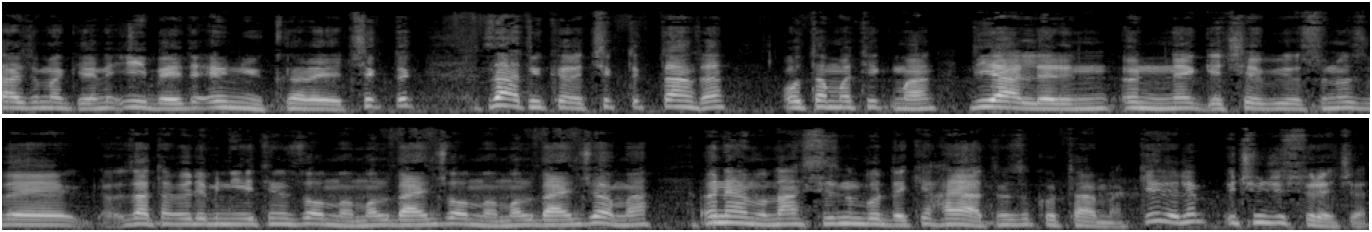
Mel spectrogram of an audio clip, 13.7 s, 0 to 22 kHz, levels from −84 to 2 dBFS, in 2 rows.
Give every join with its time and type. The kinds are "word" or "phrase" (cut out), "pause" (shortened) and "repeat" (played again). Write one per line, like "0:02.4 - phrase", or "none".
0:02.6 - word
0:03.5 - word
0:04.7 - pause
0:09.0 - repeat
